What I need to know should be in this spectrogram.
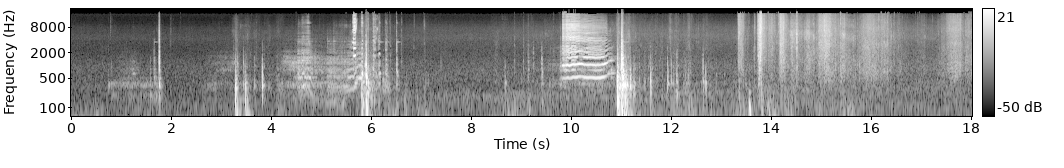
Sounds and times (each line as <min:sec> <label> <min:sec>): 0:00.0 wind 0:18.0
0:02.7 creaking sounds 0:06.6
0:09.1 creaking sounds 0:12.2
